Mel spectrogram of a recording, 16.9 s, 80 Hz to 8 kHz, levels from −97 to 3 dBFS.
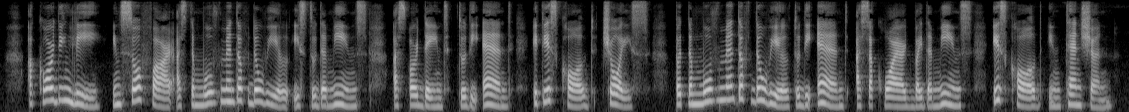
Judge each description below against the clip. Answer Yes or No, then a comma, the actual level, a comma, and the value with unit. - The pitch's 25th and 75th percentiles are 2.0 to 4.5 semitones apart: No, average, 5.3 semitones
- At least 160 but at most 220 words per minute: No, average, 140 wpm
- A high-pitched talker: Yes, high, 210 Hz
